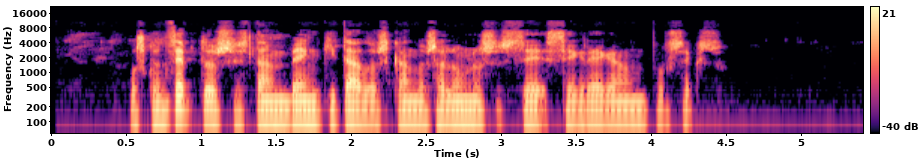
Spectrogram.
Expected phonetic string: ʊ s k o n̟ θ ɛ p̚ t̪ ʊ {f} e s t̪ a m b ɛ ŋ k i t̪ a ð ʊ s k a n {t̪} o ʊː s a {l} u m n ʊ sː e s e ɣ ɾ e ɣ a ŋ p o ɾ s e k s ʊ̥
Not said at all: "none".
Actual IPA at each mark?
s, d̪, l

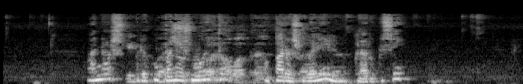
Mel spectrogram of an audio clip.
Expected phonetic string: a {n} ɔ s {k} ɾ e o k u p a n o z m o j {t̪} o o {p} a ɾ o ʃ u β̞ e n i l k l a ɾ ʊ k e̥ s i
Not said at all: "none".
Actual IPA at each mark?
n, p, t̪, p

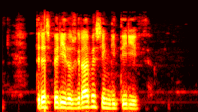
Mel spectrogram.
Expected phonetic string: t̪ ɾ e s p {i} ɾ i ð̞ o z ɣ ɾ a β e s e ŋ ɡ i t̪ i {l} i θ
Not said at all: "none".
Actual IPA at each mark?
e, ɾ

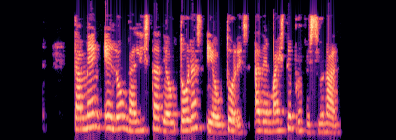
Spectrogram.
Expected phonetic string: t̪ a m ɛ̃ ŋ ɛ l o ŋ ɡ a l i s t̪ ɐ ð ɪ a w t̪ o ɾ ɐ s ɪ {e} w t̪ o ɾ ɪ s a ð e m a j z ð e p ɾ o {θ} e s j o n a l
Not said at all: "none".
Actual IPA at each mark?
a, f

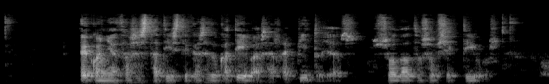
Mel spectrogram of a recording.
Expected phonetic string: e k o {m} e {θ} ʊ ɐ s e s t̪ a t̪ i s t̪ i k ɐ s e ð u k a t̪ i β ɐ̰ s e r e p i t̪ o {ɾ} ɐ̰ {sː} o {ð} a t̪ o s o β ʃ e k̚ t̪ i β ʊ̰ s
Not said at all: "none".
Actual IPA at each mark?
ɲ, θ, ʎ, sː, ð

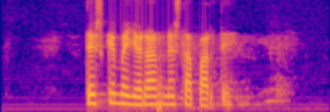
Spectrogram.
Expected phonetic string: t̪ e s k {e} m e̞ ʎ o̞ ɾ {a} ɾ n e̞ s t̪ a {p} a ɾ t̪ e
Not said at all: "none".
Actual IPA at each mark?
e, a, p

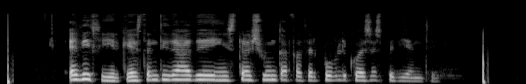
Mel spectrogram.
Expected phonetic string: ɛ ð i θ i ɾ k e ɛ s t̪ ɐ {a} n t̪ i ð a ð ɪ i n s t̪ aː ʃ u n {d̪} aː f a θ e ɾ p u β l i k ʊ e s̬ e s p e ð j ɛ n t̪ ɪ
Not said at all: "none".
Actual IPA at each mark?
e, t̪

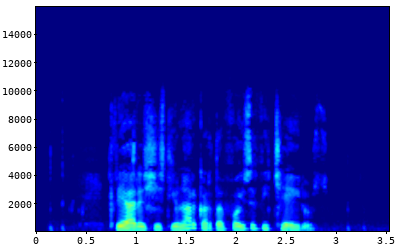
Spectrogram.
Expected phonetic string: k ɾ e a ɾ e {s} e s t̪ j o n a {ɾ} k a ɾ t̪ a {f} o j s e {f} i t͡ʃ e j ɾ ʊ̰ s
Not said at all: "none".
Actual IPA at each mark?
ʃ, ɾ, f, f

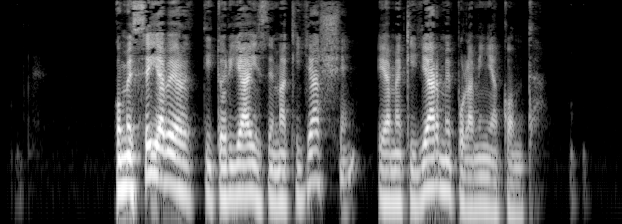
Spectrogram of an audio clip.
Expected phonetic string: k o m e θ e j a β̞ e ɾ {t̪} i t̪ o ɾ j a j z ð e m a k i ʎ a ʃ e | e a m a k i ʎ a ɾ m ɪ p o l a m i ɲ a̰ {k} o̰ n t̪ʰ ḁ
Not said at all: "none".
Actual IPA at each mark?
t̪, k

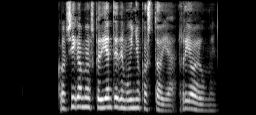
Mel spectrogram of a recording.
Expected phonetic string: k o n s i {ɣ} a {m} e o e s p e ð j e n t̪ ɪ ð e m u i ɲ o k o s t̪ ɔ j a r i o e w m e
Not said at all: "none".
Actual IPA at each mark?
ɣ, m

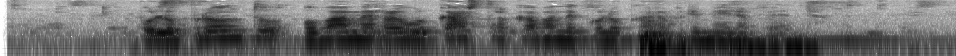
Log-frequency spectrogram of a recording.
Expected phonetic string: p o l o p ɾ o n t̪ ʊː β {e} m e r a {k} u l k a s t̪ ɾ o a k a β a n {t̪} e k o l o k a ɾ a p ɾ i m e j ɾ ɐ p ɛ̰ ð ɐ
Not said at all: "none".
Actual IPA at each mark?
a, none, d̪

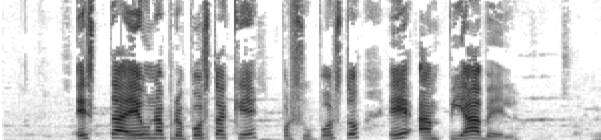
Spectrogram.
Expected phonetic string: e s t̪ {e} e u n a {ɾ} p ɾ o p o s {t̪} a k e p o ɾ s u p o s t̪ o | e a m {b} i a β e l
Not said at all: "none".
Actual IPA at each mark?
a, none, t̪, p

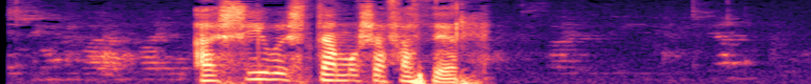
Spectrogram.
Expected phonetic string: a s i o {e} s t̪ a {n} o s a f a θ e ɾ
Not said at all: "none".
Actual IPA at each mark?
e, m

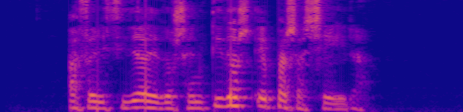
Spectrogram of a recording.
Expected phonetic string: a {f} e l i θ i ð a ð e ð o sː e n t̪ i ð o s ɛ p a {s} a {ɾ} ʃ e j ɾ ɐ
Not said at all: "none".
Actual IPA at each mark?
f, s, none

